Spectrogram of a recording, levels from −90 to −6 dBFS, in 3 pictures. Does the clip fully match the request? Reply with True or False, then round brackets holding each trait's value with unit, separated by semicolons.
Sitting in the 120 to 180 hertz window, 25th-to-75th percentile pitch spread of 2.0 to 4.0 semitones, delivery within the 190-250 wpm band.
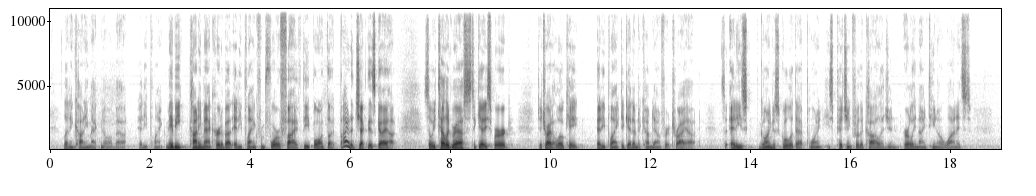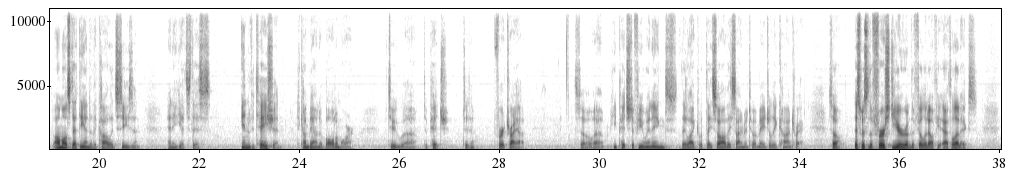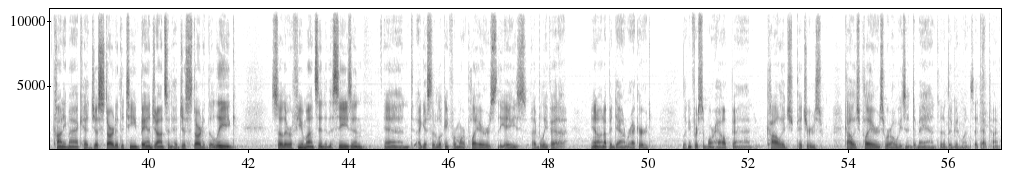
False (100 Hz; 3.2 semitones; 195 wpm)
